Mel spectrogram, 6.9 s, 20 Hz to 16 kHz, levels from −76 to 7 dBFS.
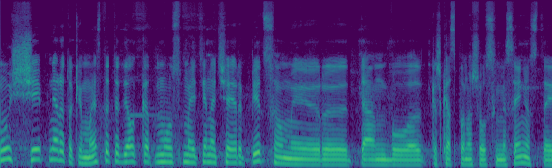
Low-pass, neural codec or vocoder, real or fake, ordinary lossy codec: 14.4 kHz; none; real; Opus, 32 kbps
